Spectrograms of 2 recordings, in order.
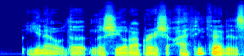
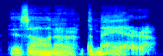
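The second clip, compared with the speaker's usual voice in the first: softer whispered sinister Emperor; 4 semitones lower, 7 dB quieter, slower than usual. Acted. Cohost reading patron names as the Emperor. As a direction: hiss it out as a dark lord. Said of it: "Let's do it in Emperor voice".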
